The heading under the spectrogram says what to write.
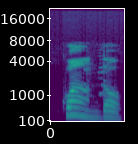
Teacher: nós temos uma vogal seguida de um n que vai dar esse som nasalizado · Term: dígrafo vocálico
